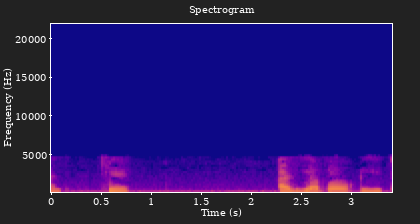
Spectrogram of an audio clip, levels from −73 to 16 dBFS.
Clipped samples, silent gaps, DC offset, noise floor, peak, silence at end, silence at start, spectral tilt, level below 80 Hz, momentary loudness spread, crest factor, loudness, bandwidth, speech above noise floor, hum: under 0.1%; none; 0.5%; -38 dBFS; -2 dBFS; 0 s; 0 s; -12 dB/octave; -48 dBFS; 24 LU; 18 dB; -18 LUFS; 5 kHz; 22 dB; none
